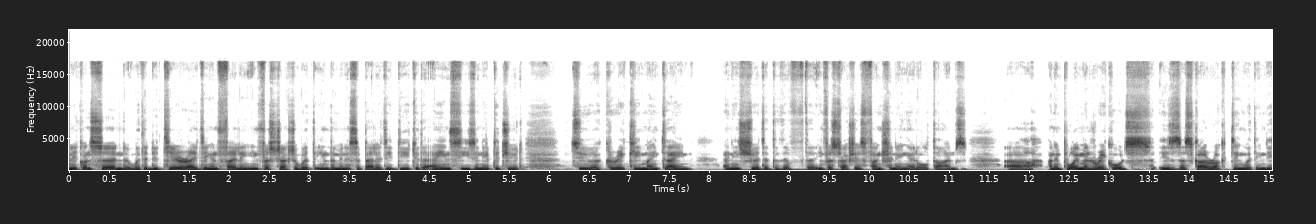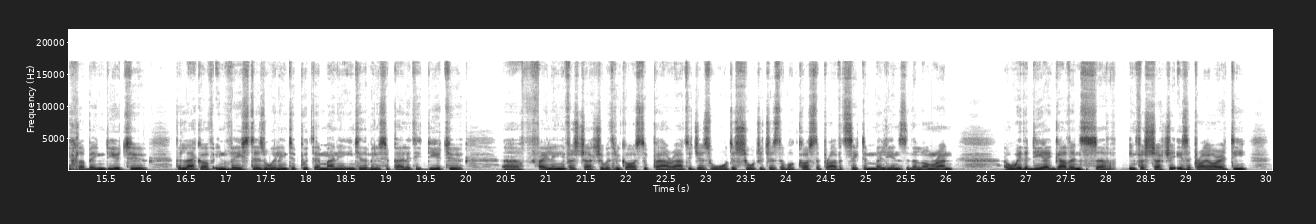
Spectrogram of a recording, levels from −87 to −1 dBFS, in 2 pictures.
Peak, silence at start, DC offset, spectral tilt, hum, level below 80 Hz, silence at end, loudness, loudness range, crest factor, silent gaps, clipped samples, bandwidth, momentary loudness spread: -4 dBFS; 0 s; under 0.1%; -6.5 dB/octave; none; -44 dBFS; 0.15 s; -21 LUFS; 3 LU; 16 dB; none; under 0.1%; 17.5 kHz; 7 LU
